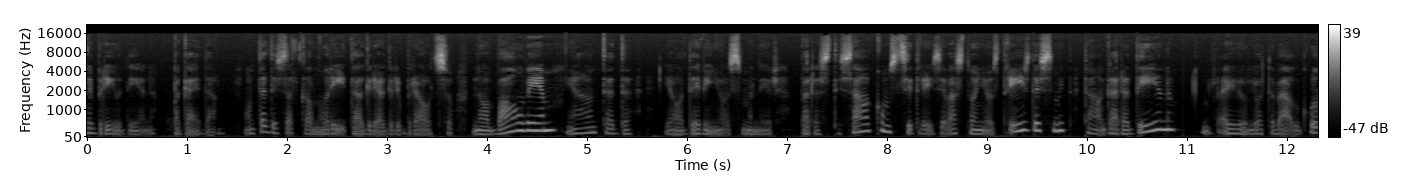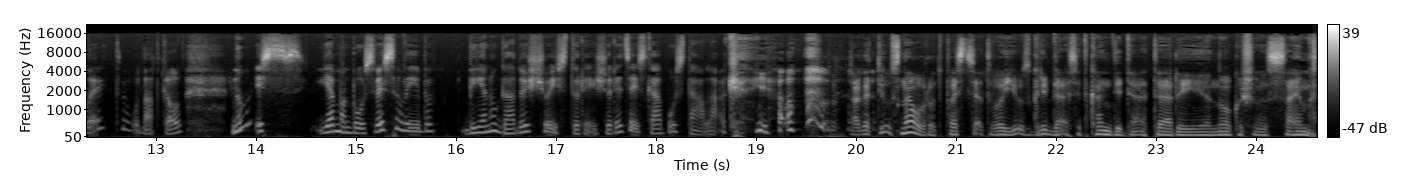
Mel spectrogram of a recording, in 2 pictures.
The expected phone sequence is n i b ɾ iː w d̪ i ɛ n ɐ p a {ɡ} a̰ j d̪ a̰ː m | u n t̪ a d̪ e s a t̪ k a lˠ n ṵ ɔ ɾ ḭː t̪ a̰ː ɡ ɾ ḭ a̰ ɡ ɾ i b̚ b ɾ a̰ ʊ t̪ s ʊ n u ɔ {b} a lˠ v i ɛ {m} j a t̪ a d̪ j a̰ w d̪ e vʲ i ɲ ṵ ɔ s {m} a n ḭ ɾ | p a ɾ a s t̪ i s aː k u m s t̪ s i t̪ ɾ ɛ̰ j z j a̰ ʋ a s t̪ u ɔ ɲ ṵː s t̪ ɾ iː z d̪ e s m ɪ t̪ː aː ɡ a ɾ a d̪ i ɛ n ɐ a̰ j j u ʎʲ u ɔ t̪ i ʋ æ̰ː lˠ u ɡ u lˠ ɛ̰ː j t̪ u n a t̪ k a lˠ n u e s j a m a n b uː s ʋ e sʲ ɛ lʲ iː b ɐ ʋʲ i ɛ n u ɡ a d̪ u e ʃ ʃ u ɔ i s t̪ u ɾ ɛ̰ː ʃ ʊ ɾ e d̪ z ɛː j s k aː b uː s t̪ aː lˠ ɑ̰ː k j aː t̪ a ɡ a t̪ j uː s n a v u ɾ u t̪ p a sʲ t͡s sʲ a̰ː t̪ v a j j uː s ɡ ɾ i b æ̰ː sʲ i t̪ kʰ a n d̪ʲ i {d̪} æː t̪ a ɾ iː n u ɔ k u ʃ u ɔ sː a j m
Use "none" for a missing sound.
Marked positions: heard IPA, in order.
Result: ɡ, b, m, m, d̪

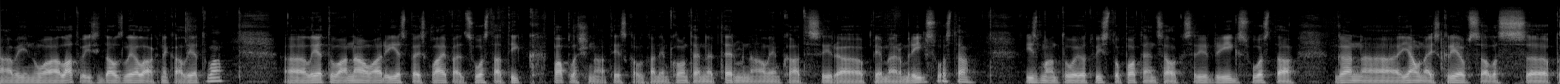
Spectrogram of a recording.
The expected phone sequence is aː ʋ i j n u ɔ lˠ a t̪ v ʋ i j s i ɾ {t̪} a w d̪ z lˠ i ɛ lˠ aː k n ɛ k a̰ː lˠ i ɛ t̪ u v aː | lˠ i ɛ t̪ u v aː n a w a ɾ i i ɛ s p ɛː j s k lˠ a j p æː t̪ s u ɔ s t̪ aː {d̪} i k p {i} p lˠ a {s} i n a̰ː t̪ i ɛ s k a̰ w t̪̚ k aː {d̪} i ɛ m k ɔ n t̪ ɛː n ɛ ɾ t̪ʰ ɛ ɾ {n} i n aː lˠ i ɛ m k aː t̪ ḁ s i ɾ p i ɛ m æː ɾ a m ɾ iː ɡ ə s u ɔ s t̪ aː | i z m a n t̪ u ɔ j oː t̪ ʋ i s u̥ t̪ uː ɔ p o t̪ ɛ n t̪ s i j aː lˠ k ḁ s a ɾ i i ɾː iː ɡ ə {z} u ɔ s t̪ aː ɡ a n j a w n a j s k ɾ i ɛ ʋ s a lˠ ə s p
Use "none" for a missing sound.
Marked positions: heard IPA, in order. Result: d̪, t̪, a, ʃ, d̪, m, s

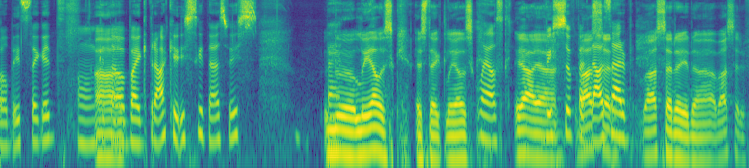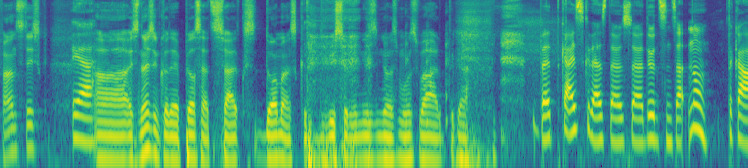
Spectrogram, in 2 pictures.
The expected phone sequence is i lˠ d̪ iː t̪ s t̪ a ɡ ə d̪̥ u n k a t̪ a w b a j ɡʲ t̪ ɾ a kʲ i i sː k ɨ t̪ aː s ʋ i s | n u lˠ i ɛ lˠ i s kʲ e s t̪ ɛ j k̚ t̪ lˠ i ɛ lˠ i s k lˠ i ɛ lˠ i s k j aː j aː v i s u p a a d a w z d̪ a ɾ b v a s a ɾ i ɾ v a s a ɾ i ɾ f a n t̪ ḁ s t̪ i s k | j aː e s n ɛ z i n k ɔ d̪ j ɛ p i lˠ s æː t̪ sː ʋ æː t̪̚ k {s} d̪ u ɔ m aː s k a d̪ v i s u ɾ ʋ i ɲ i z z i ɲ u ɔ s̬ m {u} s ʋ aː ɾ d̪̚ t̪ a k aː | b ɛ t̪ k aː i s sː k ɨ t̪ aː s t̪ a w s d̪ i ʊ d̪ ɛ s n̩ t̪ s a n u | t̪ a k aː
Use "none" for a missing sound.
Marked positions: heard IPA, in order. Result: s, uː

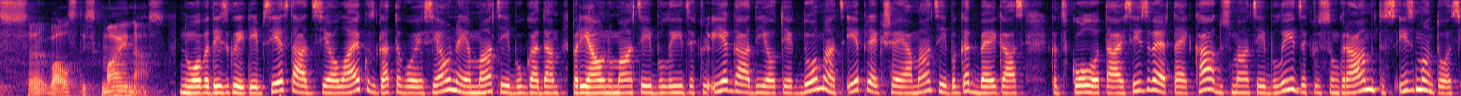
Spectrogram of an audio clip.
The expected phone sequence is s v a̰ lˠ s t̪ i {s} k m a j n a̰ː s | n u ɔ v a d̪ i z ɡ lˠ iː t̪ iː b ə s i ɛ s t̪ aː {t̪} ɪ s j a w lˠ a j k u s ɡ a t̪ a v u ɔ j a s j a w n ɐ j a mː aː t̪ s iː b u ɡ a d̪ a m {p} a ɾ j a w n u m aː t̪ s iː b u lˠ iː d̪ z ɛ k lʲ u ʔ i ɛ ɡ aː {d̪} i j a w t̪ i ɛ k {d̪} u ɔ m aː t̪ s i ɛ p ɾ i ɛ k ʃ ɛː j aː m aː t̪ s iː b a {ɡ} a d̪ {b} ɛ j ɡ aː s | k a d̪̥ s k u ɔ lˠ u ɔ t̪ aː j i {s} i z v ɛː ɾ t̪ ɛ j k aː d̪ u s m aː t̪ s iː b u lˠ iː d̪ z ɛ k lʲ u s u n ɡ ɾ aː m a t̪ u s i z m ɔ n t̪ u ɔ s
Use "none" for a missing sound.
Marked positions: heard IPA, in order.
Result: s, d̪, p, d̪, d̪, ɡ, b, s

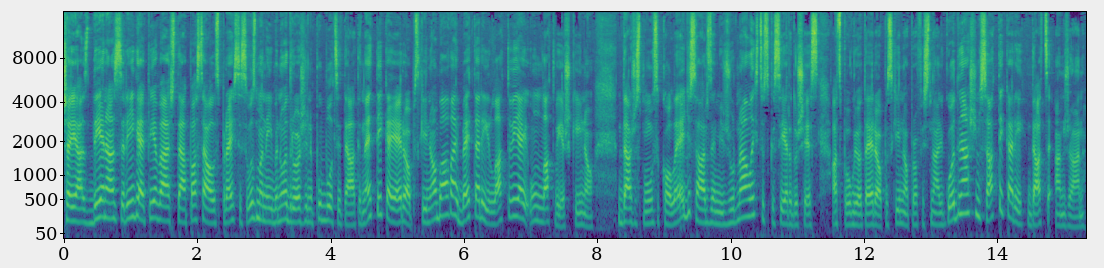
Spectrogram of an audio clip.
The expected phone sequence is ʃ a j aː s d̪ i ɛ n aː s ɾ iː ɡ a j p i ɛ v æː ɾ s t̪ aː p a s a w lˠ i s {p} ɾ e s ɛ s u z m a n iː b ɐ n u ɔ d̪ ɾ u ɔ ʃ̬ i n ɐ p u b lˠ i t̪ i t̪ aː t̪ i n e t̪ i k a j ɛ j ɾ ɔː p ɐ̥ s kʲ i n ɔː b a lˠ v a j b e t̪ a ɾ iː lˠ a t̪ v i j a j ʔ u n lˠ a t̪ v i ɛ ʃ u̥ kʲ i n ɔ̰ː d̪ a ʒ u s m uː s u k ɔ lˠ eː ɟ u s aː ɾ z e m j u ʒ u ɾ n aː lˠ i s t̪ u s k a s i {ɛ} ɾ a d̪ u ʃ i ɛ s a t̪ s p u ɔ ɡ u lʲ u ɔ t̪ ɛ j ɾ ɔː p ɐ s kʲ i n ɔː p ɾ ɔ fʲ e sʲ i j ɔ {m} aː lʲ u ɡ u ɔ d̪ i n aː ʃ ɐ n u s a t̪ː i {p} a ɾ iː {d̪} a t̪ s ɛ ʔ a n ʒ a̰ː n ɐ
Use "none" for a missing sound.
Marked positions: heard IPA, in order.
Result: p, ɛ, n, k, d̪

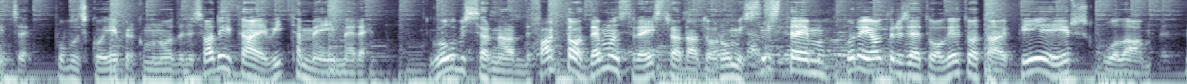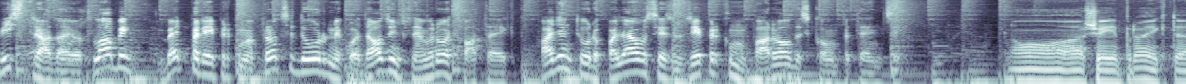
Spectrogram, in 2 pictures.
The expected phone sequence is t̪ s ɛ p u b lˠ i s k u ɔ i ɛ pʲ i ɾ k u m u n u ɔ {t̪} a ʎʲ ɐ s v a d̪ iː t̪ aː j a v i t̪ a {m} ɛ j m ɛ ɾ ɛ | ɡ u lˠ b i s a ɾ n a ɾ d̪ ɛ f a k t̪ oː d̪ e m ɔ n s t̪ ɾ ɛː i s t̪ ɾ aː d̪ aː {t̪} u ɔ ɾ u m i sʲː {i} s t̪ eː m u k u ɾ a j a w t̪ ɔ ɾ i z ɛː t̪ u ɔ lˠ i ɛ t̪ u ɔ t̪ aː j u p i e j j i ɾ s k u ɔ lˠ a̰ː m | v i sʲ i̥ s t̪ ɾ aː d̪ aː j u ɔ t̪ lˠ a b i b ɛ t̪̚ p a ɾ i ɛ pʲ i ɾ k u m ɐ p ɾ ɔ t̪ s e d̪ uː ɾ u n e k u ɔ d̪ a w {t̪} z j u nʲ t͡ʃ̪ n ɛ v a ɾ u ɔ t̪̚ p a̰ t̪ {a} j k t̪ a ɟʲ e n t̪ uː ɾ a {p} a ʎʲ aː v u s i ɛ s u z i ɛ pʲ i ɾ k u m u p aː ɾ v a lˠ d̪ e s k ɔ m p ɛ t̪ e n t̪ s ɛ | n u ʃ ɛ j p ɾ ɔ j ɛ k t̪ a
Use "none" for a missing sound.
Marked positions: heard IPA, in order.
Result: d̪, m, t̪, i, d̪, ɛ, p

